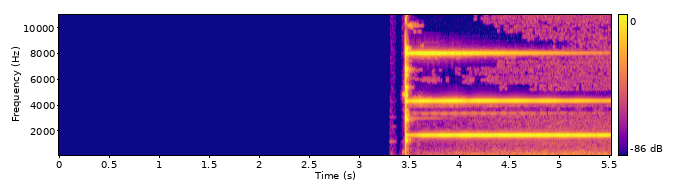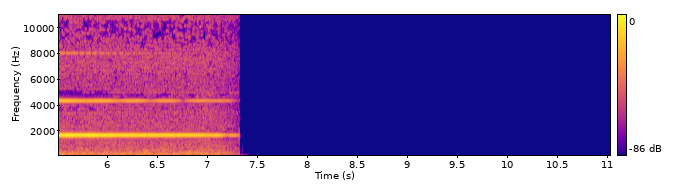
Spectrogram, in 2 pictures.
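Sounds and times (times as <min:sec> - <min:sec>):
small bowl bell ringing: 0:03.4 - 0:07.4.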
